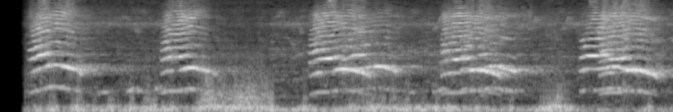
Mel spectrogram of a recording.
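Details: Pink peafowl giving loud, nasal, meow-like wails, five in about seven seconds, each arching up then down in pitch, over a low background rumble.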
